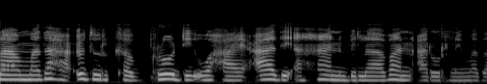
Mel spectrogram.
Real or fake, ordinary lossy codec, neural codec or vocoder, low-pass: real; none; none; 7.2 kHz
